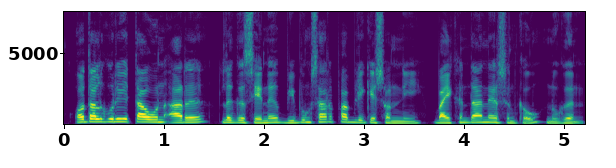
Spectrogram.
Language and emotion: Bodo, neutral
